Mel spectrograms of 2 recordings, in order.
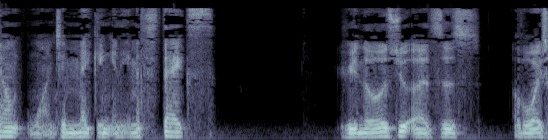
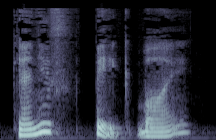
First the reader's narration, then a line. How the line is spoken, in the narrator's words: He asked Geryon, His voice had a strange contralto quality to it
